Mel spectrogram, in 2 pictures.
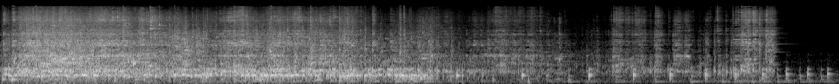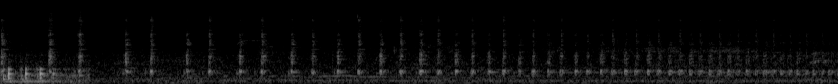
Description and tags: I put all my 'rolling can' sounds together in Audacity to create a giant crash out of the sounds.
tin-can, can, big, roll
